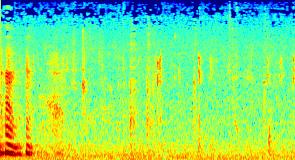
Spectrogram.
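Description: Faint chewing of food, with scattered small wet mouth clicks. A brief bit of voice comes right at the start.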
